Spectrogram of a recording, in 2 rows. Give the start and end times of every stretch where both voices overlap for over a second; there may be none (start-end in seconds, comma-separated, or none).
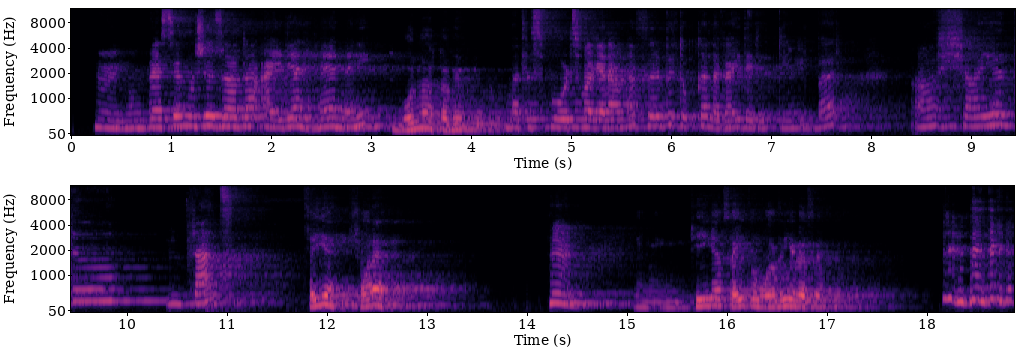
none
